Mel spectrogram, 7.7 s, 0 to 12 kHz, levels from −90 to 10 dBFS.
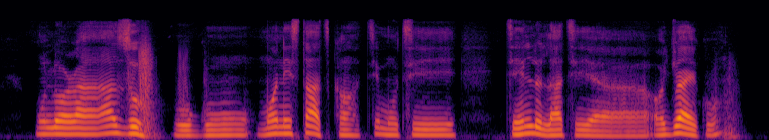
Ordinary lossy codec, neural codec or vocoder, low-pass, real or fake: none; none; 7.2 kHz; real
